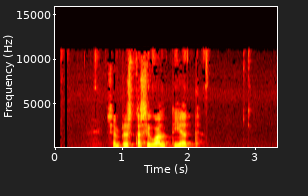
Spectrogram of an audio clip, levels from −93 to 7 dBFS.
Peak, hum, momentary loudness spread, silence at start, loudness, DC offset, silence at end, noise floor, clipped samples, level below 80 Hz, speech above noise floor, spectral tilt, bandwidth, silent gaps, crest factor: 0 dBFS; none; 21 LU; 0.8 s; -20 LUFS; under 0.1%; 1.05 s; -61 dBFS; under 0.1%; -70 dBFS; 42 dB; -3.5 dB/octave; 11.5 kHz; none; 24 dB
